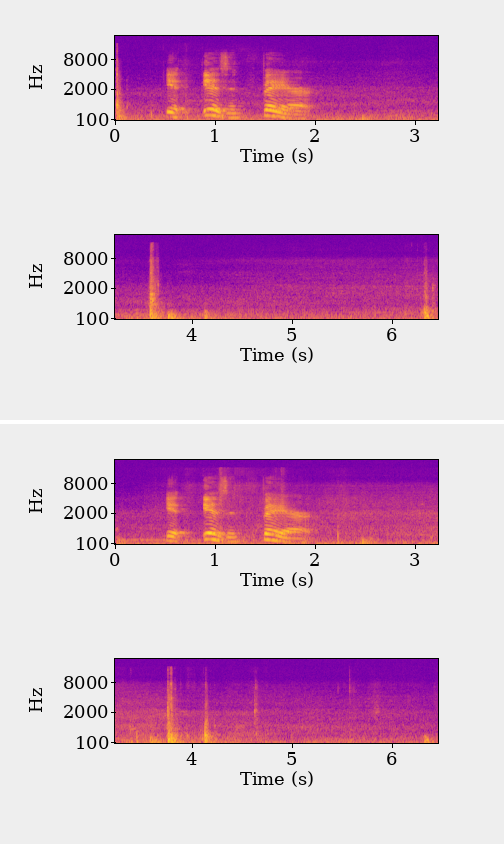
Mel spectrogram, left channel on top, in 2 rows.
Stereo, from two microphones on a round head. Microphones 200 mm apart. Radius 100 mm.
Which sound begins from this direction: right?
A woman speaking, at 0.5 s.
